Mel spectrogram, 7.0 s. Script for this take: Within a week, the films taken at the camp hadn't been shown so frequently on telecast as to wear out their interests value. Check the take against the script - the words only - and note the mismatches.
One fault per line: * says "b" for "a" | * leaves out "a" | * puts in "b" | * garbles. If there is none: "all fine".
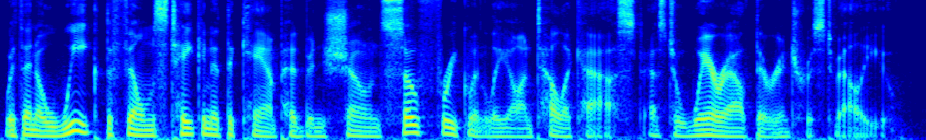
* says "had" for "hadn't"
* says "interest" for "interests"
